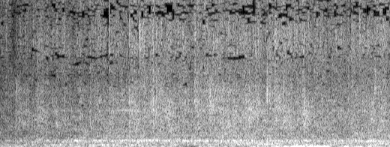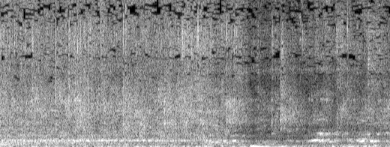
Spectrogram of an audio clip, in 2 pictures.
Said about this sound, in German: Die Sonne kommt jetzt wieder hoch, ja, das ist super. Aber es regnet auch immer in Strömen. Schauen wir uns das kurz an, wie es hier in Graz ausschaut.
